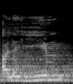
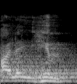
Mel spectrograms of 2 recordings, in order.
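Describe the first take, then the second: First: The middle consonant becomes a y sound. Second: The middle consonant is a light plain h. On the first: The speaker calls it wrong. "हा को या से बदल देते हैं" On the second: The speaker calls it right. "बल्कि अलैहिम"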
